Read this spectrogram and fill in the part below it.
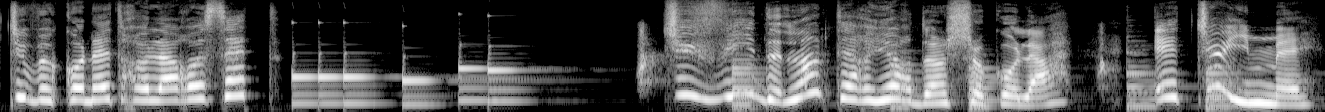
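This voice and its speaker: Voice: very high-pitched, animated, slow, full character voice. A performer voicing a chatty, mischievous little girl who tells stories straight to the listener in a children's cartoon, with music behind. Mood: playful, chatty. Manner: exclamatory, playful, addresses the listener directly. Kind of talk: children's cartoon storytelling to the viewer.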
